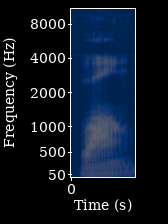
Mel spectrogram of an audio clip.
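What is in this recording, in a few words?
"wang", pinyin voice, second tone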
